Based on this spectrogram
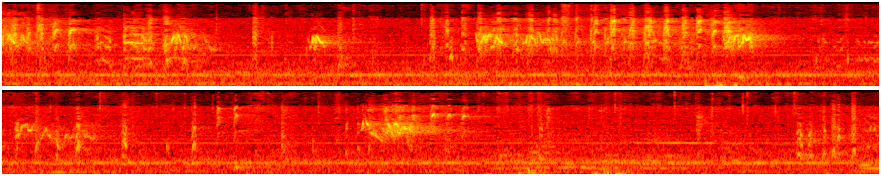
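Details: Budgies heard at a moderate level, giving scattered high chirps and short warbled phrases separated by quieter gaps, with a steady low hum in the background.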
